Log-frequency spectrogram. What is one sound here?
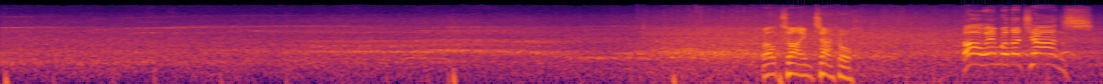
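A large stadium crowd murmurs.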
